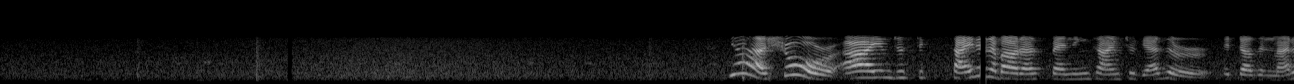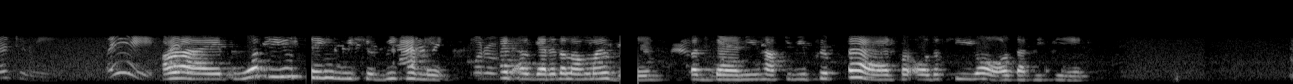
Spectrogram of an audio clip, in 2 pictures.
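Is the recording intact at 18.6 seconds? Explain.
No. Speech suppressed in double talk runs from 18.24 to 21.46 s. The speech dips and breaks into pieces, dropping at its deepest by roughly 40 dB, with around two seconds of the span affected in total. This is likely the echo canceller mistaking the near talker for loudspeaker echo while both sides talk at once, and turning everything down. The speech stays band-limited to the telephone line, as it is throughout the call.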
